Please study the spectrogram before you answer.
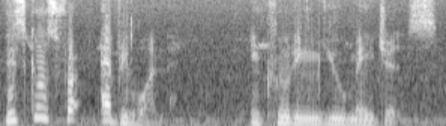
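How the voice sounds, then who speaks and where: Man as proud dragon, growling, stern, commanding, very animated pitch, audio drama, slight background noise. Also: slow pace.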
